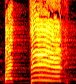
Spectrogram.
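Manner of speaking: high, loud, rising gospel preaching; climbing shouted sermon cadence; preaching at full force. Acted. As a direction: whoop it up from the pulpit, slowing on the big words. Preaching to the congregation.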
